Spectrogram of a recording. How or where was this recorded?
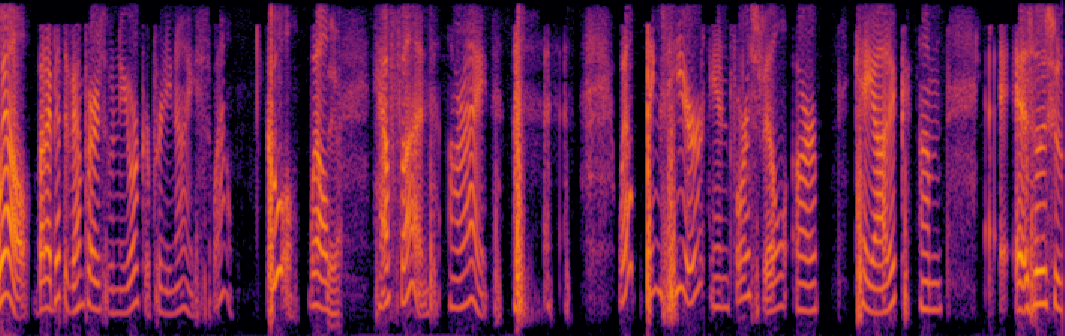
phone line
